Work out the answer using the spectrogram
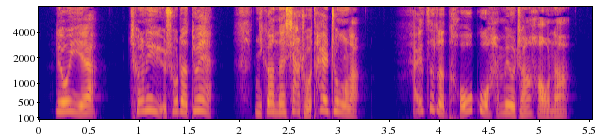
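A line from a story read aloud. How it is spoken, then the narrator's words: Chiming in supportively. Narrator (Chinese): 潘明莹帮腔道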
